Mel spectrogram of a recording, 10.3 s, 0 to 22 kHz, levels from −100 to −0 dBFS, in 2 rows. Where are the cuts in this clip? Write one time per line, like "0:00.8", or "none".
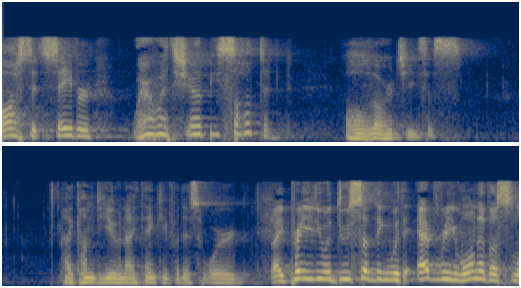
0:03.4
0:07.8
